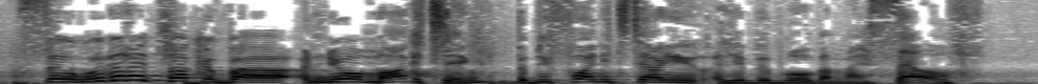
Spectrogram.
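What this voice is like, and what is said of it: French accent. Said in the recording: “As you can hear from my accent, I'm French.”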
